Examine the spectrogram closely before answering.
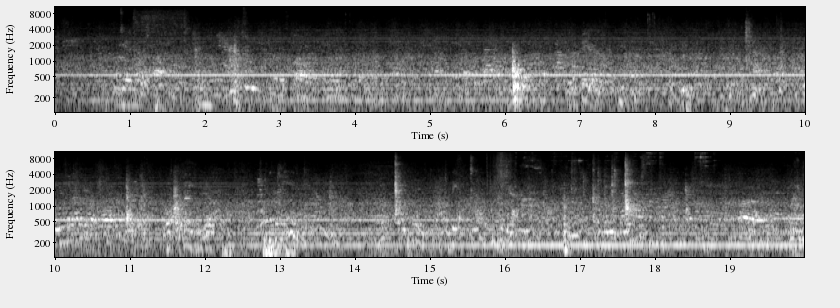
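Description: A drummer hits drums and cymbals.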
